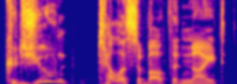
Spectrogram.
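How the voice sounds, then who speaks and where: A man's voice: on the high side, very animated, unhurried, fairly bright tone, dry recording. A man hosting an interview, asking long questions in a conversational way. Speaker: interview host.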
